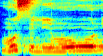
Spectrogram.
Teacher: مسلمون یہاں پر بھی وقف کریں گے تو مد عارض وقفی ہوگا، اس میں طول توسط قصر تینوں جائز ہوتا ہے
